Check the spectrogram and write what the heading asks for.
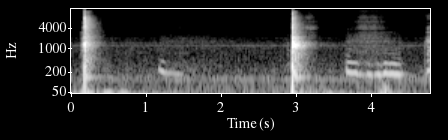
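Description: Two sharp hand slaps on a person's buttocks during a spanking, spaced about three seconds apart, each a crisp smack followed by quiet, with a soft voice murmuring briefly after the second.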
